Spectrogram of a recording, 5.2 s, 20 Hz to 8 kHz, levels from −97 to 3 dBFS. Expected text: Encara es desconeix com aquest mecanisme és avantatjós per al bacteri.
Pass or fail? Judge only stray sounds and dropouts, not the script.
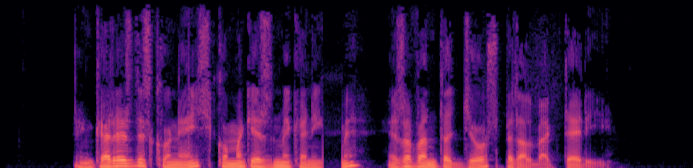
fail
